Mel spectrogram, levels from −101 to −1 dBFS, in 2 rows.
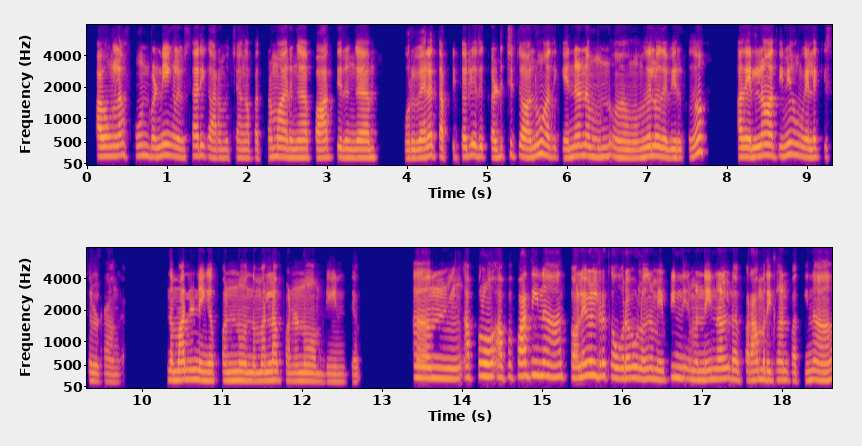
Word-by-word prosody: அவங்கள்லாம் 210 +3 +2
ஃபோன் 220 +1 -6
பண்ணி 200 +3 +3
எங்கள 200 -3 -1
விசாரிக்க 210 +1 -1
ஆரம்பிச்சாங்க. 175 0 -7
பத்திரமா 190 +3 -3
இருங்க, 180 0 +1 0.2
பார்த்து 185 +1 0
இருங்க. 180 0 +1 0.6
ஒரு 170 - -2
வேளை 205 +4 +6
தப்பித் 195 0 -8
தவறி 200 +3 +2
அது 205 - -3
கடிச்சுட்டாலும், 195 +3 -1
அதுக்கு 190 -3 -7
என்னென்ன 215 +2 +3
முன் 195 +2 -3 0.4
முதலுதவி 195 -2 +2
இருக்குதோ, 190 - -2 0.5
அது 195 - +4
எல்லாத்தையுமே 225 +2 +3
அவங்க 225 -4 -4
விளக்கி 190 +1 -2
சொல்றாங்க. 160 -3 -7 0.6
"இந்த 190 -1 -1
மானி 195 +1 +3
நீங்க 180 -1 +3
பண்ணணும், 180 0 0
இந்த 170 - -2
மாரில்லாம் 185 +1 0
பண்ணணும்." 170 0 -2
அப்படீன்ட்டு. 155 -1 -8 0.8
அம் 220 - +1
அப்பறம் 270 +2 +2
அப்போ 255 +1 -8
பார்த்தீங்கன்னா, 280 0 +3 0.3
தொலைவில 270 +4 +4
இருக்க 270 -2 -3
உறவுகள 225 0 0
வந்து 220 +1 0
நம்ம 200 -2 0
எப்படி 245 +6 -2
நீ 225 - -3 0.2
நீண்ட 210 +1 +3
நாள் 205 -4 0
பராமரிக்கலாம்ன்னு 190 -1 -1
பார்த்தீங்கன்னா, 180 +2 -2
195 Hz, 160 wpm, -25 LUFS, 180-220 Hz, 0.8 s, வேளை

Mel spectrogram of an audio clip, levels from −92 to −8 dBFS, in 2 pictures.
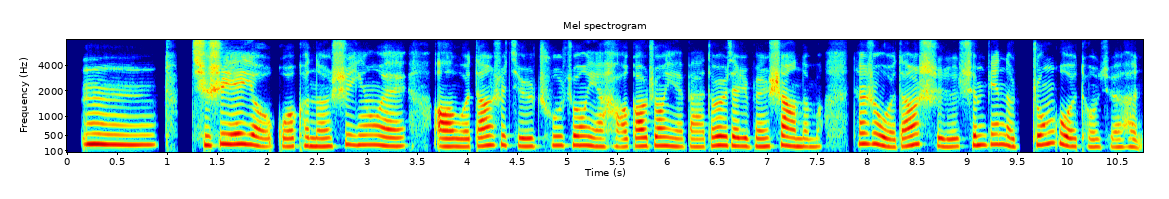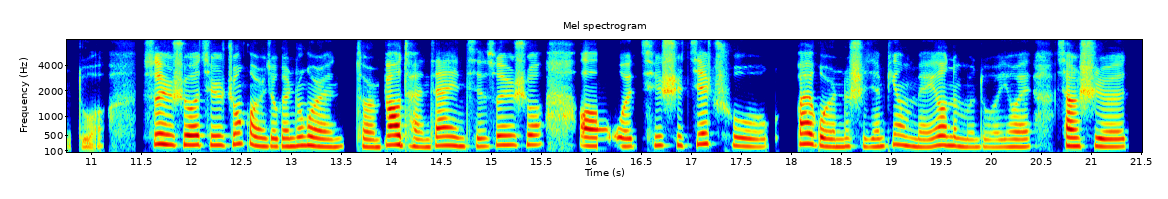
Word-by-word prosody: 嗯， 255 -2 +1 0.3
其 245 - 0
实 275 +4 +2
也 270 0 +4
有 230 -5 +1
过。 210 0 -2
可 225 - -5
能 215 0 0
是 260 +3 -4
因 250 +1 -1
为， 220 -1 +1 0.3
呃， 210 -1 +4
我 205 0 -1
当 225 +3 +2
时 250 -1 -4
其 245 0 -10
实 210 0 +1
初 235 +2 -5
中 240 0 0
也 210 -2 -1
好、 200 -1 -4
高 215 +1 +3
中 230 0 +1
也 205 -2 -3
罢， 200 -1 -5
都 230 +3 +2
是 235 - +4
在 225 -2 +2
这 215 - 0
边 210 +1 -2
上 225 -3 +3
的 205 - -3
嘛。 205 +1 -8 0.3
但 280 +1 0
是 275 - -1
我 220 -6 +2
当 225 +6 +2
时 205 -6 -3
身 245 +3 -1
边 265 +1 -2
的 215 -3 -1
中 260 +4 0
国 240 -8 +2
同 200 -1 -7
学 195 -1 -8
很 195 -1 -7
多。 - - -11 0.4
所 275 - +2
以 255 - +4
说 250 0 +4
其 250 - -13
实 245 -1 0
中 270 +4 -1
国 260 -4 0
人 215 - 0
就 210 0 -1
跟 210 0 0
中 230 +1 +1
国 235 - +4
人 200 0 -1
总 200 -2 -1
是 190 - -2
抱 250 +4 +9
团 210 -5 -3
在 230 +3 +2
一 220 -2 0
起。 210 0 -5
所 245 +4 -2
以 250 0 0
说， 255 +1 -2 0.3
呃， 220 -1 +5 0.2
我 210 -1 +1
其 235 +3 -7
实 240 0 -3
接 270 +5 0
触 210 -6 -4 0.3
外 275 0 +6
国 225 -5 +2
人 200 0 -2
的 210 - -3
时 205 -1 -6
间 205 +1 -3
并 250 +2 -3
没 200 -2 -3
有 245 +1 +3
那 230 -1 -1
么 195 -2 -5
多， 190 -1 -9
因 195 +1 -5
为 200 +1 -2 0.2
像 220 -1 +5
是 205 -2 -1
220 Hz, 255 characters per minute, -21 LUFS, 205-250 Hz, 0.4 s, 抱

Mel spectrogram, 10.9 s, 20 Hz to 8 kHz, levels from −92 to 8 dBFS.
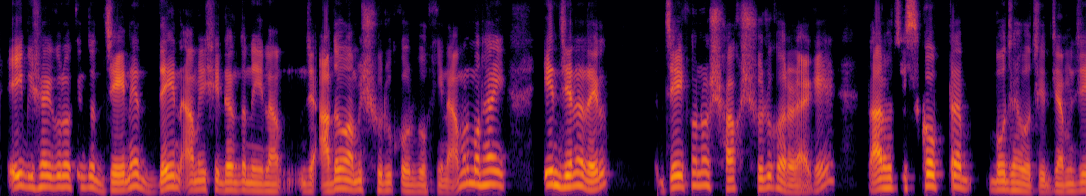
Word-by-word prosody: এই 175 - +7
বিষয়গুলো 165 +1 +1
কিন্তু 160 0 -3 0.2
জেনে 120 +9 +4 0.2
then 165 0 +5
আমি 130 +2 -1
সিদ্ধান্ত 120 -2 0
নিলাম 105 -1 -1 0.3
যে 110 - -2
আদৌ 140 +1 +2
আমি 130 +2 -3
শুরু 120 -3 -4
করব 100 0 -3
কিনা। - - -8
আমার 200 +4 -3
মনে 200 -1 +2
হয় 205 -2 +3 0.5
in 205 - +6
general 170 -8 +5 0.7
যেকোনো 185 +3 +2
শখ 140 0 0
শুরু 150 +2 -2
করার 90 -1 +1
আগে - - -4 0.5
তার - - +6
হচ্ছে 150 0 -4
স্কোপটা 180 -1 +2 0.4
বোঝা 120 -2 0
উচিত 95 - -7
যে - - -2
আমি 105 - -5
যে 120 - 0
145 Hz, 175 wpm, -24 LUFS, 120-170 Hz, 0.7 s, এই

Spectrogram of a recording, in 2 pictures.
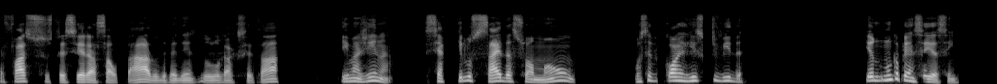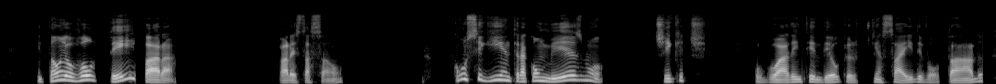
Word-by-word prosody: é - - -10
fácil 135 -5 +1
você 105 0 -3
ser 110 +2 +2
assaltado, 100 0 +2
dependendo 95 0 -3
do 90 - -5
lugar 90 -1 -3
que - - -16
você 85 - -8
tá. 130 +9 +1 0.7
Imagina, 145 +2 -1 0.3
se - - -1
aquilo 175 +3 -3
sai 150 0 +4
da 145 -1 0
sua 120 -3 -2
mão, 140 +9 0 0.6
você 130 +9 -4
corre 180 -1 +4
risco 170 +2 -1
de 190 - -4
vida. 170 -2 -3 1.2
Eu 180 - +5
nunca 210 +7 +2
pensei, 150 - +1
assim. 90 -4 -2 0.8
Então 180 +6 +1
eu 190 -3 +6
voltei 205 - +3
para 105 -2 +6 1.0
para - - +2
estação 80 +2 -7 1.1
consegui 210 -3 0
entrar 170 -8 +2
com 170 - 0
o - - +1
mesmo 180 +6 +2 0.5
ticket, 135 -1 -4 0.7
o 105 - -8
guarda 105 +1 +3
entendeu 115 -2 -1
que 110 - -7
eu 100 - -2 0.2
tinha 115 -2 -5
saído 110 +4 -2
e - - -6
voltado, 95 +5 -2
130 Hz, 145 wpm, -23 LUFS, 105-175 Hz, 1.2 s, eu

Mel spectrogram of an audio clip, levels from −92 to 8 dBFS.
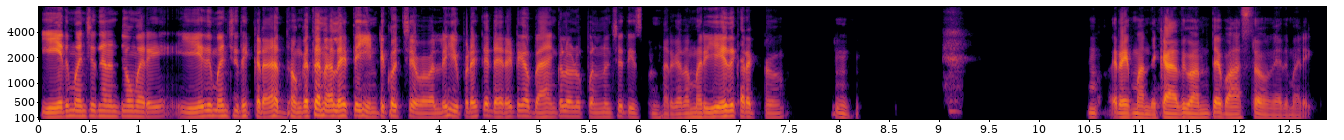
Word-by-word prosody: ఏది 125 +3 +6
మంచిదనంటావు 135 -1 0
మరి? 125 -1 0 0.4
ఏది 130 +4 +3
మంచిదిక్కడ? 140 0 -1 0.2
దొంగతనాలైతే 140 +3 +3
ఇంటికొచ్చేవాళ్ళు, 110 0 -2
ఇప్పుడైతే 125 +2 -2
డైరెక్ట్‌గా 140 -1 -1
బాంక్‌లో 120 +3 -1
రూపంలో 120 -1 -9
నుంచే 115 +4 -7
తీసుకుంటున్నారు 100 -2 -10
కదా! 105 +2 -6
మరి 115 0 -1
ఏది 140 +2 +5
కరెక్టు. 110 -3 -4 0.6
హుహు. - - -12 2.3
హ్మ్. 110 - -8 0.2
రేపు 110 0 +5
మనది 95 -2 -2
కాదు. 100 +3 +4
అంతే 105 +1 -1
వాస్తవమే 95 -2 -4
అది 85 - -13
మరి. - - -14
120 Hz, 120 wpm, -23 LUFS, 105-135 Hz, 2.3 s, ఏది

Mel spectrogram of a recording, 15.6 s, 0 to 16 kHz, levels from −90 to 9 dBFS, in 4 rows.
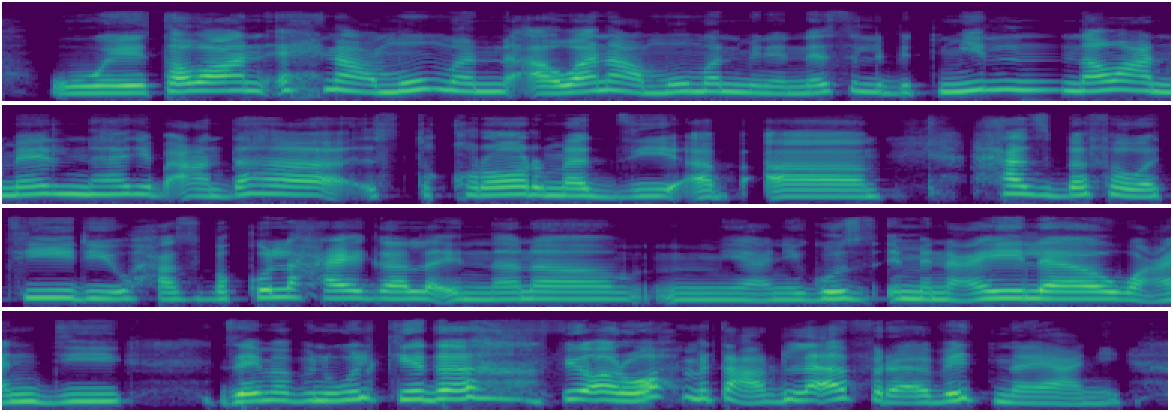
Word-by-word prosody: وطبعًا 265 +7 +3
إحنا 305 +2 -3
عمومًا 275 +1 0
أو 235 +4 +3
أنا 295 +3 +2
عمومًا 255 +3 -2
من 240 -4 -3
الناس 240 +6 -6
اللي 255 -2 -5
بتميل 295 +6 -3
نوعًا 295 +1 +2
ما 260 +2 -1
إنها 275 -1 -2
يبقى 270 -3 -5
عندها 265 +3 -2
استقرار 250 +3 -1
مادي، 225 -2 -2
أبقى 210 0 -2 0.3
حاسبة 255 -4 +1
فواتيري، 240 0 -2
وحاسبة 220 0 -7
كل 270 +3 +2
حاجة 245 -2 +2
لأن 215 -2 -3
أنا 225 0 -4
امم 205 0 -8
يعني 205 0 -7
جزء 230 +1 +1
من 220 -2 -1
عيلة، 230 +2 +4
وعندي 230 +4 -1 0.3
زي 240 +3 +6
ما 270 - -1
بنقول 265 +5 0
كده 320 +3 +4 0.3
فيه 300 -2 +4
أرواح 270 +9 +4
متعلقة 285 0 +2
في - - -5
رقبتنا 215 +2 0
يعني، 185 -2 -7
245 Hz, 160 wpm, -25 LUFS, 225-275 Hz, 0.3 s, زي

